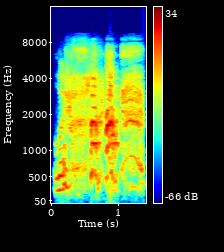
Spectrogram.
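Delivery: high burst of laughter. Real, not acted. Mother recalling homemade family pajamas, laughing.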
